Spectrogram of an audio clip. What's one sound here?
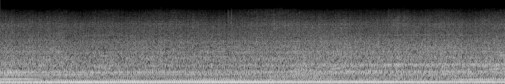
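A tractor engine roars loudly and steadily.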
